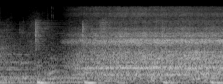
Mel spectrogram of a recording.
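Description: Background music, joined about a second in by a loud, steady machine hiss that runs on without a break.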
